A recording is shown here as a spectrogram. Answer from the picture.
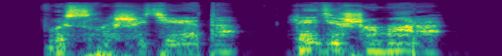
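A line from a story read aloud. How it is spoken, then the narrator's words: Whispered. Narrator (Russian): прошептал паладин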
